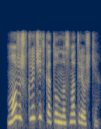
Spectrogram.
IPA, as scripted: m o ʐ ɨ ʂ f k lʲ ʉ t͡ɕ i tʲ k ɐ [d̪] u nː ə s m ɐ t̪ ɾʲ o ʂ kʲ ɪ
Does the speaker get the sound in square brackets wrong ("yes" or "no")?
yes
